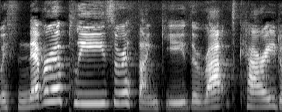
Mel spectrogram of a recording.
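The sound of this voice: An unforced reading voice is heard throughout.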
